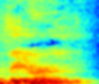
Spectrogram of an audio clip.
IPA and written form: ver.i (very)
